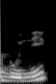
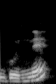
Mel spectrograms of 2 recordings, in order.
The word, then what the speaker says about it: bonnet: s'agit du mot bonnet donc à bien prononcer pas bonne et comment fait souvent mais bonet donc vous voyez que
